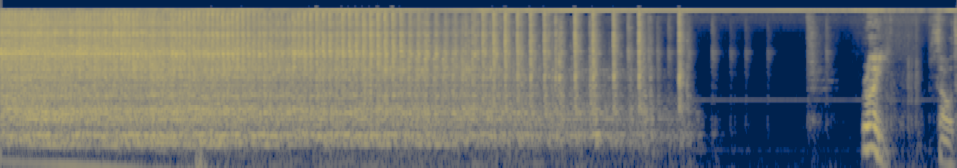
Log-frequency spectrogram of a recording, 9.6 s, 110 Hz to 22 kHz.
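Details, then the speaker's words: Freeplay clockwork radio being cranked up: a fast, loud whirring that slowly falls in pitch and dies away as the spring unwinds unchecked, because the drive belt to the dynamo has come off and is loose inside. "i want you to listen to the noise this thing makes because it sounds like a 707 taking off"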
